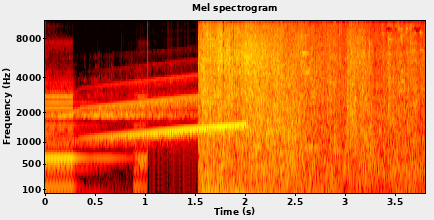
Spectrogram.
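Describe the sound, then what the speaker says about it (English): An alarm siren from the video game Fate/Grand Order wails with a rising electronic tone. A loud burst then cuts in, followed by a sustained, dense roar. "That siren seems to have alerted some functional models of those defensive weapons we saw earlier."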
